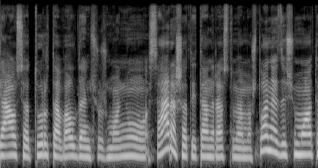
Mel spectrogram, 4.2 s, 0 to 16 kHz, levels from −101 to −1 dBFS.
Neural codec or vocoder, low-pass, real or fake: none; 14.4 kHz; real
